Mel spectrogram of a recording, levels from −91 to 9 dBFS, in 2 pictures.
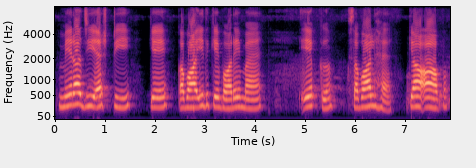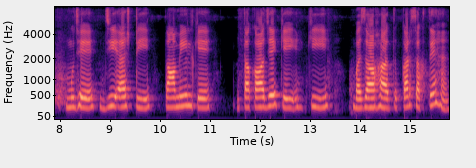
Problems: none marked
